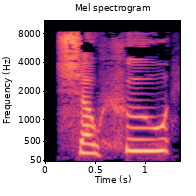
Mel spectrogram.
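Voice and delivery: high, loud, derisive challenge; suppressed anger. A narrator's reading. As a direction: hold the anger just under. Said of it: "swallowing back her anger now".

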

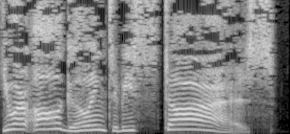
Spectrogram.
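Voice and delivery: very high, slow proclamation; high, drawn-out wicked delight; exultant villainess. A narrator's reading. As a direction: announce it with grand glee. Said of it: "Margot demanded".

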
